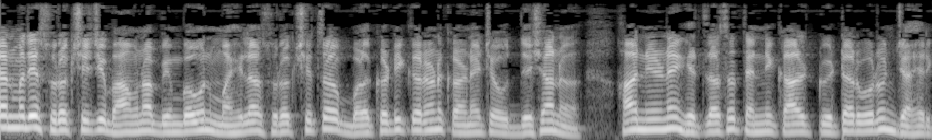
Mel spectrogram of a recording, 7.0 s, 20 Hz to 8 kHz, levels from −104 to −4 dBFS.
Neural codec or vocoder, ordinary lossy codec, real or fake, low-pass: none; none; real; 7.2 kHz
